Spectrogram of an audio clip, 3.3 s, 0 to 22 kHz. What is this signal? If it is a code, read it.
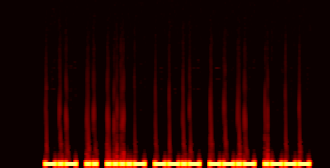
Morse code, heard as a keyed tone, about 34 wpm, 700 Hz. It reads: KI4QQJ
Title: USA Call Signs - 6 Characters - Repeated 3x - 35wpm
